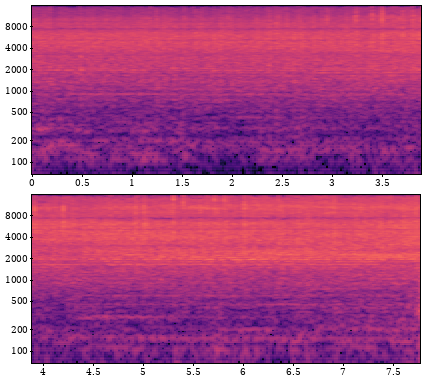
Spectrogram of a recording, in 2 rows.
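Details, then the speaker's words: Model railway class 67 locomotive, not at full power, gearing already greased, filmed as it approaches: high hissy whir growing louder; owner thinks it is just a noisy motor, may replace it. "I did put some grease on it in the in the gearing but I think it's just a noisy motor"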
